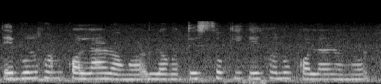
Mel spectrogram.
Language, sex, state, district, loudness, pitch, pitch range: Assamese, female, Assam, Kamrup Metropolitan, -16 LUFS, 265 Hz, 240-275 Hz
